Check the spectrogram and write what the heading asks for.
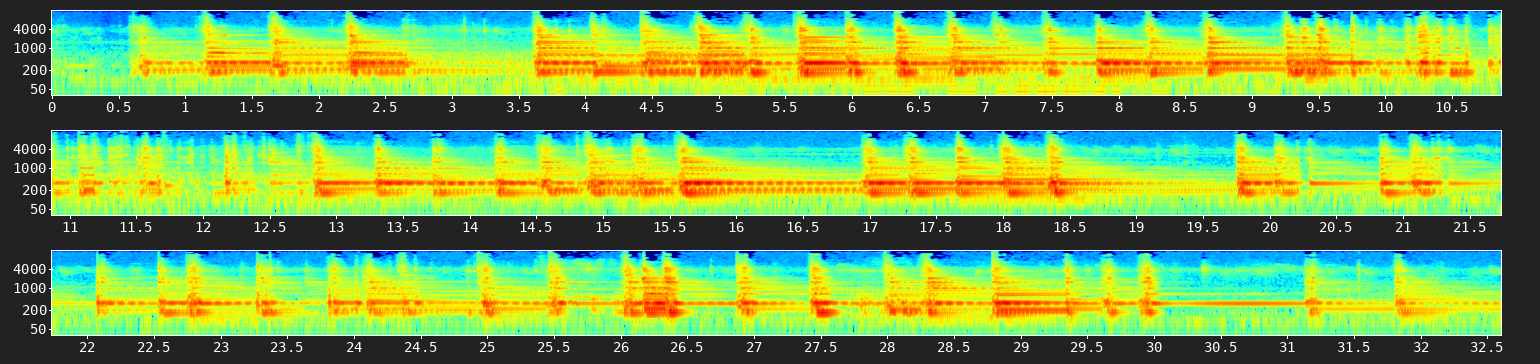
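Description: Small toy-size acoustic guitar strummed rapidly and unevenly, the same open-string chord ringing over and over, with a few brief pauses.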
